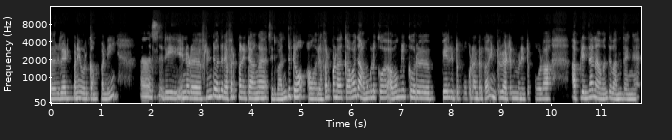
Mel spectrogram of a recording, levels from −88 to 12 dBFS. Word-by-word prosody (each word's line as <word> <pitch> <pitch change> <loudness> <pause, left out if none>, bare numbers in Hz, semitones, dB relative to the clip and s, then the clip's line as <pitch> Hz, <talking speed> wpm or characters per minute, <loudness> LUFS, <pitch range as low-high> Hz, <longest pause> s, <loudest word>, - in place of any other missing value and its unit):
Relate 205 0 +1
பண்ணி 215 +1 +1
ஒரு 195 - -4
company. 195 +3 -2 0.6
அ - - +1 0.3
சரி, 220 -7 -2 0.2
என்னோட 220 -1 +2 0.2
ஃப்ரெண்ட் 245 +6 -1
வந்து 260 0 +2
ரெஃபர் 250 +4 0
பண்ணிட்டாங்க. 215 -2 +2 0.2
சரி, 180 -1 -3
வந்துட்டோம், 255 +6 +3
அவுங்க 195 -1 +1
ரெஃபர் 230 +7 0
பண்ணதுக்காகாவது 230 +2 +2
அவுங்களுக் 230 +3 -1 0.2
அவங்களுக்கு 250 +4 0
ஒரு 220 -1 +1 0.5
பேரு 235 0 +3
கெட்டு 215 -1 -4
போகக் 205 -1 -14
கூடாதுன்றதுக்காக, 210 +5 -2
இன்டர்வியூ 225 -2 +1
அட்டென்ட் 210 +1 -3
பண்ணிட்டு 195 +1 -3
போலாம் 195 +1 0 0.5
அப்படின்னு 225 +2 +1
தான், 265 - +2
நான் 190 -2 +1
வந்து 215 +3 -3
வந்தேங்க. 180 -1 0
215 Hz, 160 wpm, -24 LUFS, 200-235 Hz, 0.6 s, வந்துட்டோம்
